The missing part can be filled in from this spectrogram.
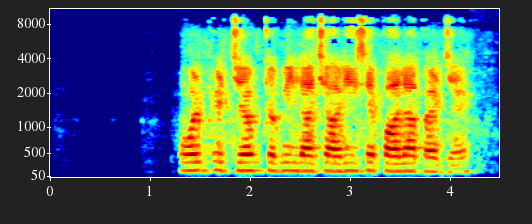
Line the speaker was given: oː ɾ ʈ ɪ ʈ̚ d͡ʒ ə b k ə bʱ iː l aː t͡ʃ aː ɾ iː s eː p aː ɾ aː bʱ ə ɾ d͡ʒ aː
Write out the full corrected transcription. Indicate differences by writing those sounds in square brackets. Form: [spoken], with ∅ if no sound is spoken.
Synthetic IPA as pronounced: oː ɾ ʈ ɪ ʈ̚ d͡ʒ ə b k ə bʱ iː l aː t͡ʃ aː ɾ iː s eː p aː [l] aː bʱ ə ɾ d͡ʒ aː

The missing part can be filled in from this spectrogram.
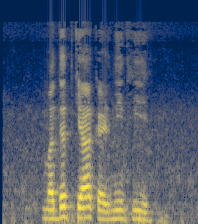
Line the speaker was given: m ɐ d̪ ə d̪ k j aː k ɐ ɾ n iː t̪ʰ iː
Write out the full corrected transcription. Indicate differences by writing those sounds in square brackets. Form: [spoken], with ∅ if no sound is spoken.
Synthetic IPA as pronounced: m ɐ d̪ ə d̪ k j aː k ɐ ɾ n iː t̪ʰ iː

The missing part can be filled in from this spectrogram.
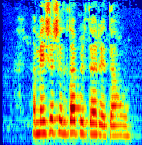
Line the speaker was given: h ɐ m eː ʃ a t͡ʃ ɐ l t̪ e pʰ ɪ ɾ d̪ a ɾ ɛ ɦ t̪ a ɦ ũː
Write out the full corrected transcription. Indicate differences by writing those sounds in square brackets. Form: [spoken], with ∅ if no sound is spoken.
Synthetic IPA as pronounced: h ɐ m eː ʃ a t͡ʃ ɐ l t̪ [a] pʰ ɪ ɾ [t̪] a ɾ ɛ ɦ t̪ a ɦ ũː

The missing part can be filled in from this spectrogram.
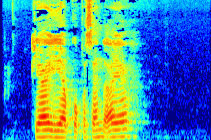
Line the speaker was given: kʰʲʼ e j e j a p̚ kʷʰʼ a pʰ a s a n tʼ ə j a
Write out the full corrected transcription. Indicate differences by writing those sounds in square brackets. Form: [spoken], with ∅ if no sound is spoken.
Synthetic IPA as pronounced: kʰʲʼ [a] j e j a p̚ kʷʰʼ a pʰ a s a n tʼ [a] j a

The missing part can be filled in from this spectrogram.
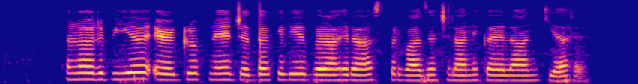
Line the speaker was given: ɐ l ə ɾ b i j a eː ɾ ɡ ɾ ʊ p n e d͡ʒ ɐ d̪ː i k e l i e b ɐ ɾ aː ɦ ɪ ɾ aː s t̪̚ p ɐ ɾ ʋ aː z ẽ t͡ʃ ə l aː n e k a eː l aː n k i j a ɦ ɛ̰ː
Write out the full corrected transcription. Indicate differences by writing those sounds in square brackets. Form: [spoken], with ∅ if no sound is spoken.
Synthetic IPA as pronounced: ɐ l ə ɾ b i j a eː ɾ ɡ ɾ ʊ p n e d͡ʒ ɐ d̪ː [a] k e l i e b ɐ ɾ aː ɦ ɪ ɾ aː s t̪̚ p ɐ ɾ ʋ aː z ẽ t͡ʃ [ɐ] l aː n e k a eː l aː n k i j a ɦ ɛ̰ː

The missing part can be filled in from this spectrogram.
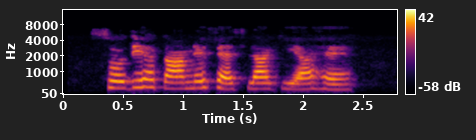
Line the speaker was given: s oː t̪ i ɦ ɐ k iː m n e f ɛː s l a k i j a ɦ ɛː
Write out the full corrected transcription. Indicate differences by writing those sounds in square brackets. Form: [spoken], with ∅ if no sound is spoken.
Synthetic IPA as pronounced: s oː [d̪] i ɦ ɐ k [aː] m n e f ɛː s l a k i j a ɦ ɛː

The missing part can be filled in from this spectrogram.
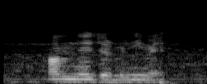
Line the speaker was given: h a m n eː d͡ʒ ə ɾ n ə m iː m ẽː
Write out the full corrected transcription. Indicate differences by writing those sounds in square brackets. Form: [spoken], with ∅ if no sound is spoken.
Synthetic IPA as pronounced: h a m n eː d͡ʒ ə ɾ [m] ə [n] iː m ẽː

